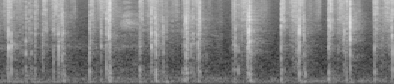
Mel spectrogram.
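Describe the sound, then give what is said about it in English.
A deck of cards being shuffled, with rapid crisp riffling bursts and soft papery slaps repeating steadily for a few seconds, with no one talking. “Shuffling these cards feels like an old friend.”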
